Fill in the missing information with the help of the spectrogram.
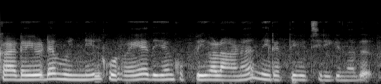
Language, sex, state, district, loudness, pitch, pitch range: Malayalam, female, Kerala, Kollam, -14 LUFS, 220 Hz, 210-225 Hz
